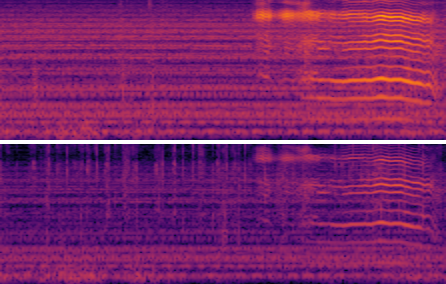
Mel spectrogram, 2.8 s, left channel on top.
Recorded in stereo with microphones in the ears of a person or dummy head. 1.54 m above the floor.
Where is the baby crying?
40° left (ahead or behind).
